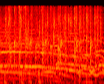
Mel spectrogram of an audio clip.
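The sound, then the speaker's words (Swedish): An audience gives a short round of applause for arriving in Kalmar, with brisk, close-packed claps and voices mixed in throughout. “Vi kommer till Kalmar. En liten applåd för det.”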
